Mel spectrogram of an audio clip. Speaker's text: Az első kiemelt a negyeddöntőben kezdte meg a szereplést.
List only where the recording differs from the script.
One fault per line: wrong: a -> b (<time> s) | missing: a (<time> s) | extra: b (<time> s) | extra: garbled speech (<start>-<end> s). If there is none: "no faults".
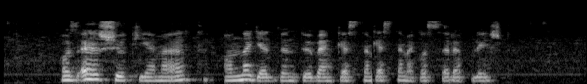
extra: kezdte (3.7 s)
